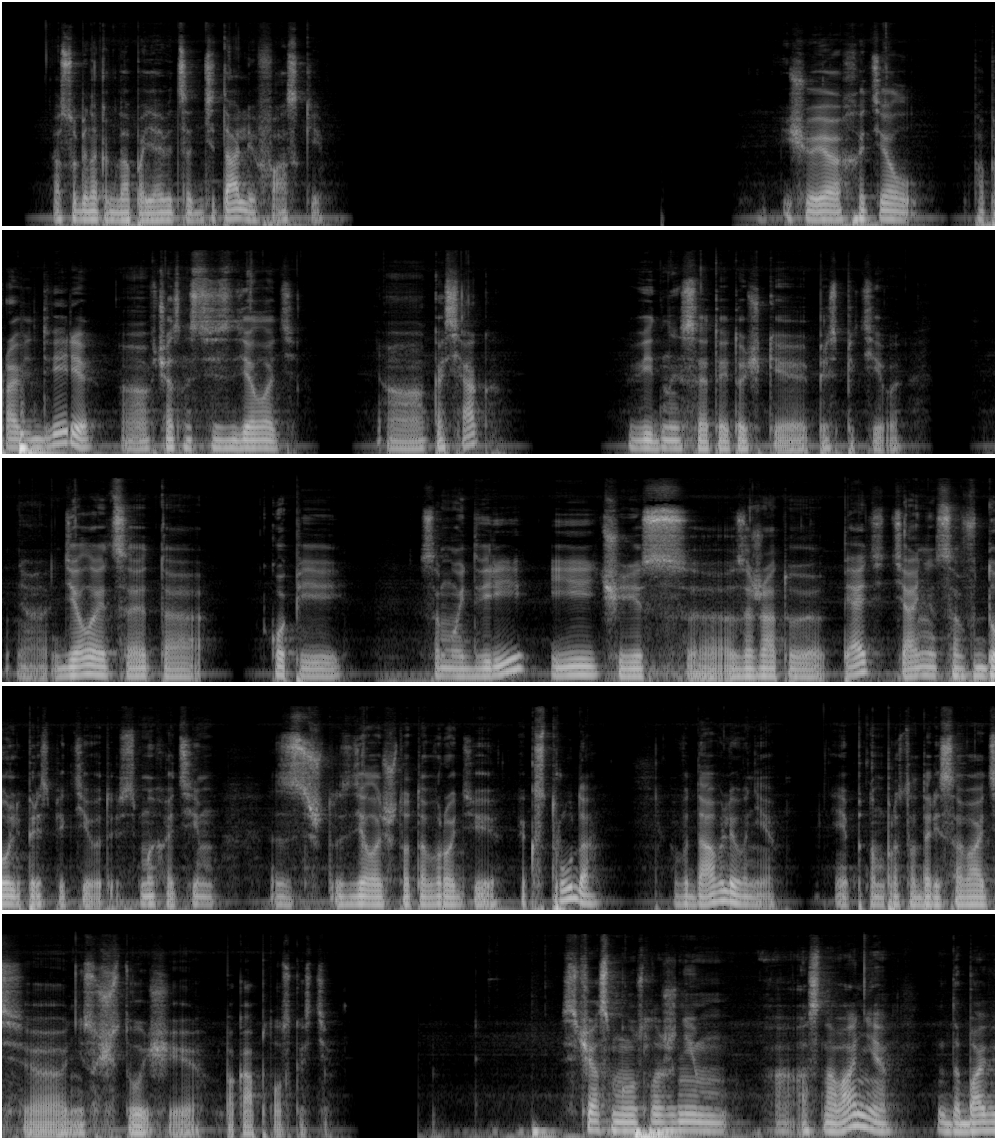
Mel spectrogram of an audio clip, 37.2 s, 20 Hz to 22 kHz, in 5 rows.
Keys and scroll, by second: 0.8 space, 1.9 space, 4.8 shift+super+s, 5.3 c, 5.8 shift+space, 6.5 shift+v, 6.9 shift+super+c, 7.3 super+e, 7.8 5, 9.1 space, 9.6 alt+shift+Tab, 9.8 shift+space, 10.4 c, 14.5 shift+v, 16.6 super+c, 20.1 super+3, 20.2 super+c, 21.0 alt+super+Delete, 21.1 alt+super+3, 21.7 super+s, 22.5 space, 24.3 m, 25.3 1, 27.0 space, 29.4 super+v, 29.7 space, 33.6 space.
